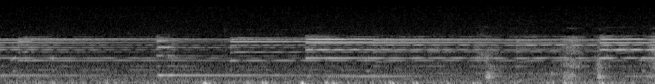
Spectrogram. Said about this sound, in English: I'll let the clock ring. It didn't know it was going to be recorded. Well, at least everyone listening to the tape will know it's 10 o'clock.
